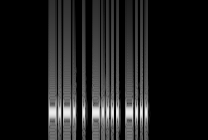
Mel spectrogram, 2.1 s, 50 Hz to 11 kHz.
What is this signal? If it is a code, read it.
Morse code, heard as a keyed tone, about 52 wpm, 700 Hz. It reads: CE6B
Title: DXCC-100 Call Signs - 4 Characters - Repeated 2x - 50wpm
